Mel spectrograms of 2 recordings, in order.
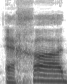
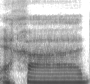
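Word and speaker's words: אחד: end of the word echad but it's pronounced almost like like tav is sometimes written which is a the th in the word the so it's a th sound but but that's vocalized so it's a sound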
